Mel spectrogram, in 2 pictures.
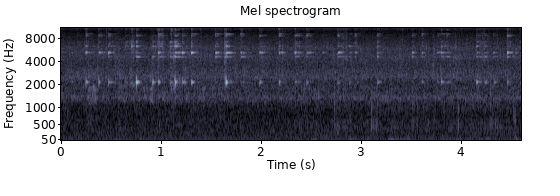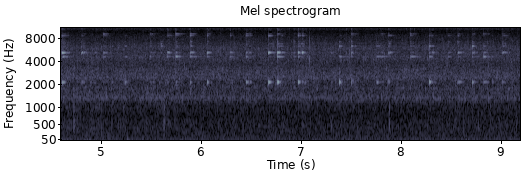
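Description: A hunting dog's collar bell ringing in quick, irregular strokes as the dog moves through the brush, several strikes a second and most busy in the first couple of seconds.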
